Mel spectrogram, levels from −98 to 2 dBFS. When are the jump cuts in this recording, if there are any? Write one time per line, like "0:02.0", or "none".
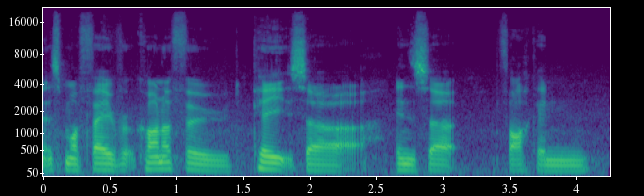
0:01.4
0:02.5
0:03.3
